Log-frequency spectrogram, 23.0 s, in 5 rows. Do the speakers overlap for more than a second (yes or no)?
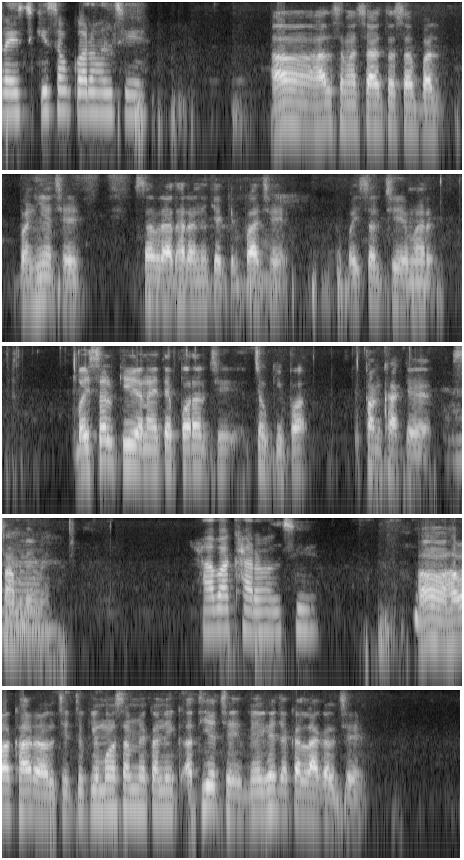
no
